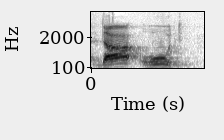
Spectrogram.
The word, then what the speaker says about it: داود: داود فودع على النحات قال لهم احنا داود نلفظ واوين بينما من نكتب ايش نكتب واو واحدة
